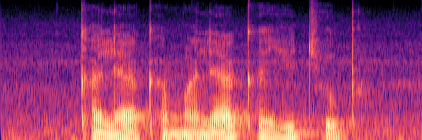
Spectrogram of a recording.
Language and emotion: Russian, neutral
